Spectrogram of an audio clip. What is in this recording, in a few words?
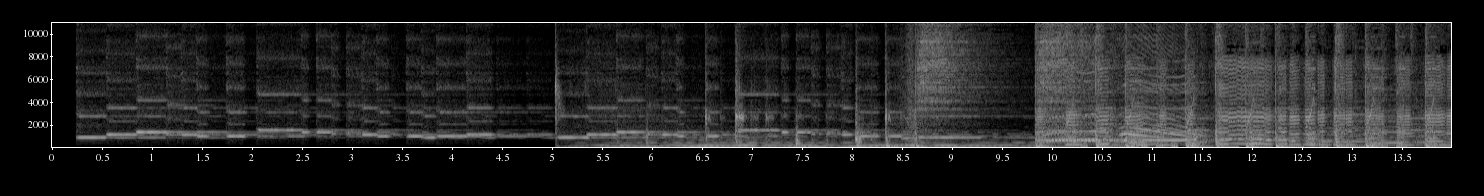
romanian etno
